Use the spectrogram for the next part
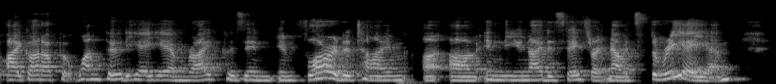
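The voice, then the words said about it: Mixed Australian-American accent. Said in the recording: “I'm originally from Australia. And I have this half and half accent because I've lived in the United States since 1979.”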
